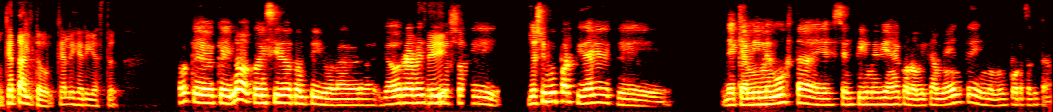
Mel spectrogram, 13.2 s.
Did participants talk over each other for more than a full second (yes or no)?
no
